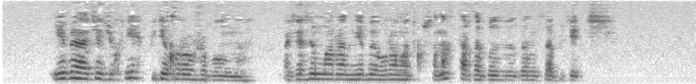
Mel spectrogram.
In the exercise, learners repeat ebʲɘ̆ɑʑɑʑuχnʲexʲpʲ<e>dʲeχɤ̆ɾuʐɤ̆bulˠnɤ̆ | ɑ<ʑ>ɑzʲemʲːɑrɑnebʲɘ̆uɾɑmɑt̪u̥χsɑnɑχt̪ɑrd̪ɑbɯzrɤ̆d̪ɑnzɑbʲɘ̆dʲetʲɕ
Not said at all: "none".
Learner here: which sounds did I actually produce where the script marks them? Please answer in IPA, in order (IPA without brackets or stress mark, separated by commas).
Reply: i, ʑ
